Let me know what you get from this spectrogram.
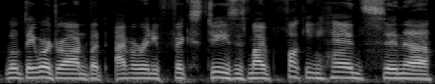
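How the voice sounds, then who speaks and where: A man's voice: medium pitch, fairly even intonation, moderate pace, no echo, close to an everyday voice. A man playing a socially inept, unravelling robot designer in an audio drama log, rambling, stammering, swearing and repeating himself. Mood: scattered, muttering.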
